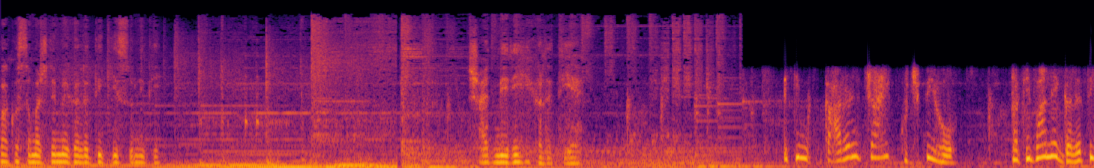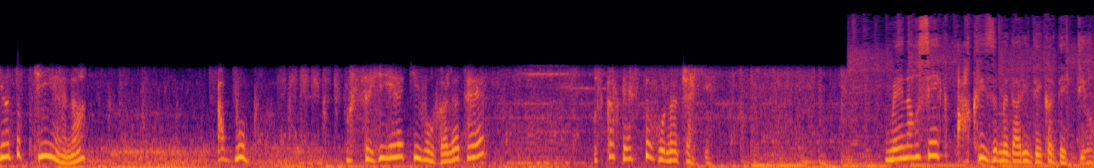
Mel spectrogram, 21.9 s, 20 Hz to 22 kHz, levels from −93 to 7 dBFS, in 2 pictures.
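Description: From 7.42 s to 19.42 s, the adaptive stream drops to a lower bitrate as the connection falters, which fits a fall from about 64 to 12 kbit/s Opus. For those 12 seconds the sound turns abruptly dull and smeared, with nothing above 4.3 kHz, and no gap at either switch.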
